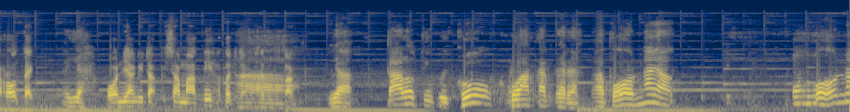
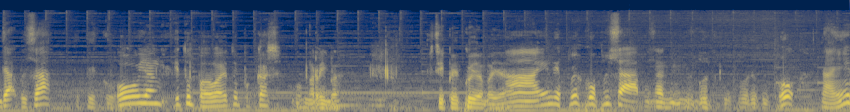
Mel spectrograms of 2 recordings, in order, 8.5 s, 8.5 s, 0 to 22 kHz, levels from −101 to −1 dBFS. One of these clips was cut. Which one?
first; 2 cuts; at 5.0 s, 6.0 s

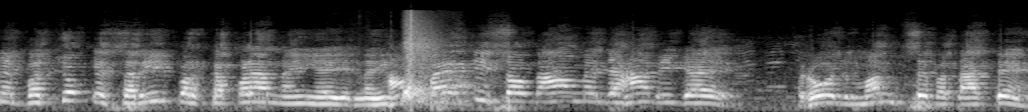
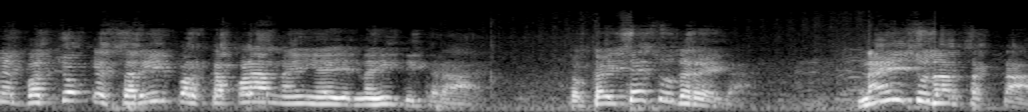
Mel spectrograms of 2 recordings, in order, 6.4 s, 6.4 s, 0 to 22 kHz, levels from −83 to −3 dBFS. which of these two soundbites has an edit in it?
first; 1 cut; at 2.6 s

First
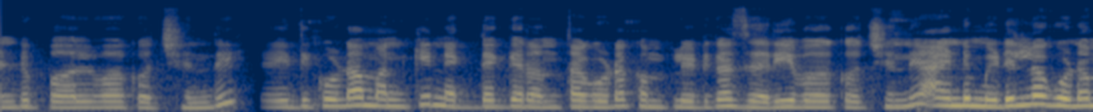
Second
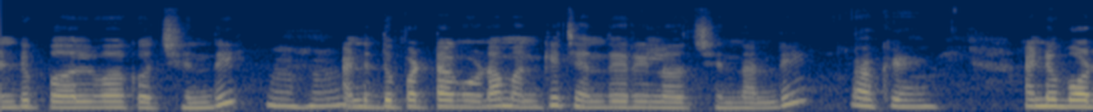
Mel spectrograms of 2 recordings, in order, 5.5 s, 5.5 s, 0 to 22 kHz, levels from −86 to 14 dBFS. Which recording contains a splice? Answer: first; 1 cut; at 1.3 s

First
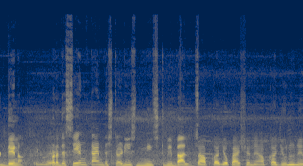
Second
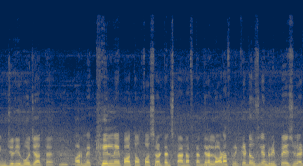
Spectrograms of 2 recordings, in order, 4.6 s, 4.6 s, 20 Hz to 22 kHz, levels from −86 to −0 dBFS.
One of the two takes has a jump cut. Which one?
first; 1 cut; at 3.0 s

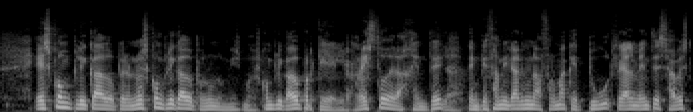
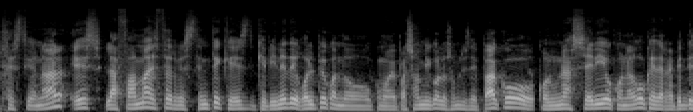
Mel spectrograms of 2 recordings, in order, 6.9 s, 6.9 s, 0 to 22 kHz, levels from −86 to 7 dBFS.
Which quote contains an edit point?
second; 2 cuts; at 0.9 s, 5.3 s

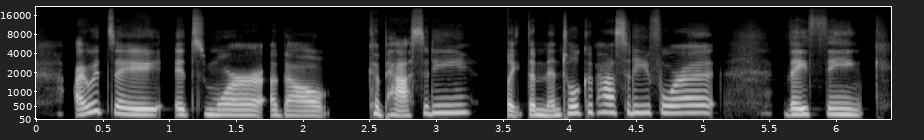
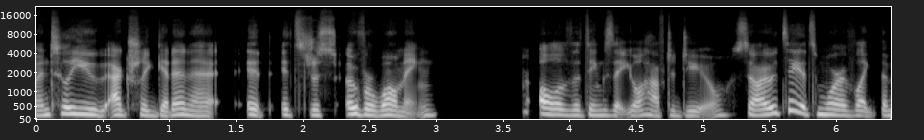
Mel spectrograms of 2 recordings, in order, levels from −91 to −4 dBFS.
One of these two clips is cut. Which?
first; 2 cuts; at 2.3 s, 3.4 s

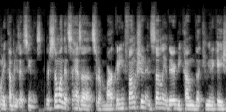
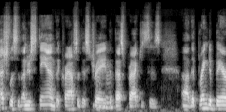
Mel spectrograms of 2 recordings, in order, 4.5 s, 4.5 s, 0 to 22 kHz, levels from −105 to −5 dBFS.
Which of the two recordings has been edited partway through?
first; 1 cut; at 0.9 s

